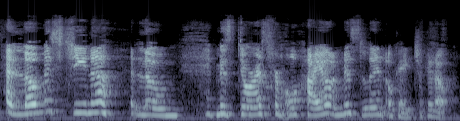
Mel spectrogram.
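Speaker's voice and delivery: ordinary delivery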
